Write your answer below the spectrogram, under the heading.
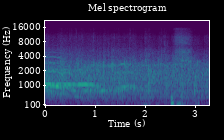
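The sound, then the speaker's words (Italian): Applause from an audience at a church gathering with baptisms, honoring a young man: dense, steady clapping that holds at an even level for the whole stretch, with no voices standing out. “quindi facciamo un applauso”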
